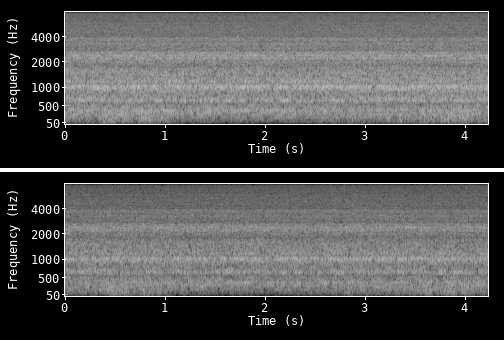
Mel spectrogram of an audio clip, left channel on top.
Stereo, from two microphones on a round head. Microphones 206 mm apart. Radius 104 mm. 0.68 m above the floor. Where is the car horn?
No car horn in this recording.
